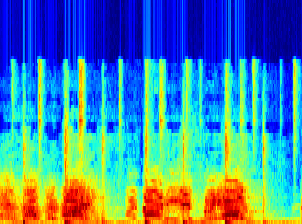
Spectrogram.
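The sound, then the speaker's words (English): A crowd of protesters from both sides chants and shouts outside the Supreme Court on the day of oral arguments in an abortion rights case, in loud, rhythmic bursts, voices rising and overlapping with sharp accented beats roughly every half second. “but on Wednesday you could tell that protesters on both sides were especially charged up.”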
